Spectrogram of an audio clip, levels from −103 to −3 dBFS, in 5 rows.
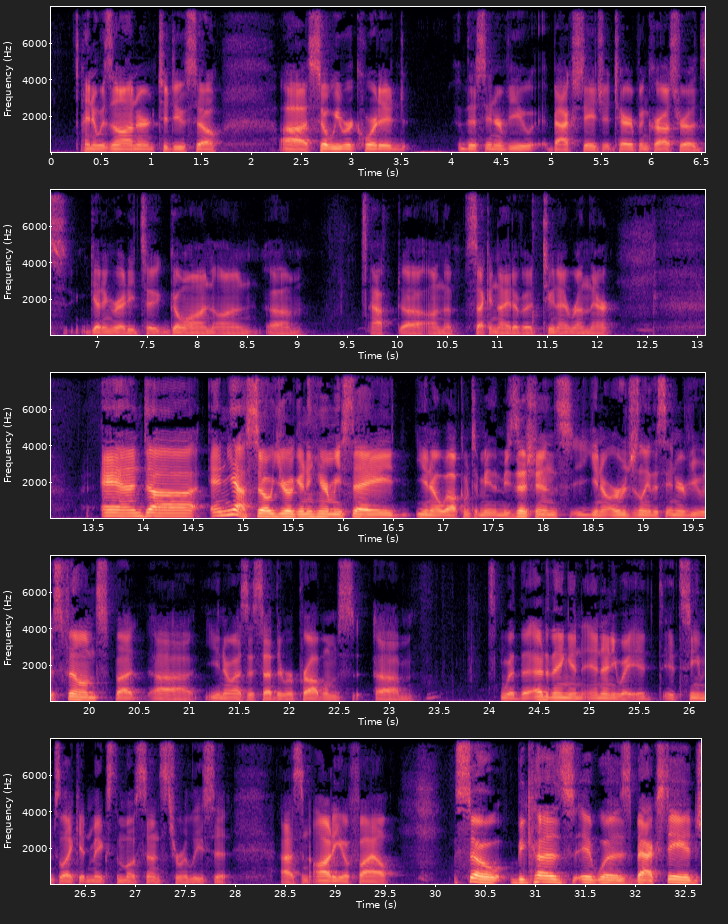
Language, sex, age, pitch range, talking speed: English, male, 20-39, 90-120 Hz, 180 wpm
